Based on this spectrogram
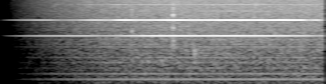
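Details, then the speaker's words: Toilet fill valve (old, before replacement) emitting a thin, steady high-pitched whistle over a low hum as the tank refills; owner replacing it with a Fluidmaster universal fill valve rather than repairing. "Alright guys, so this stupid little high pitch sound is coming from the fill valve, alright, and we're going to just replace it."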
